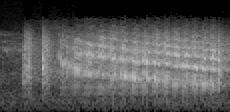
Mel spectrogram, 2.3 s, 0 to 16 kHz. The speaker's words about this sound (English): Looking like a slim turkey, 2 feet long and all black, the Highland Guan perches on a tree branch, whistles, and then glides on vibrating wings. The resulting wondrous sound is like no other.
